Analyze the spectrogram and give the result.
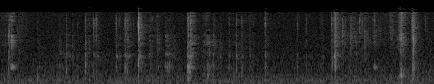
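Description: A solid bar of green soap held in the hand is shaved into curls with a utility knife blade. Quiet, bright scraping and crisp crackling strokes come in uneven bursts, with a few sharper cuts standing out. There is almost no low end.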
